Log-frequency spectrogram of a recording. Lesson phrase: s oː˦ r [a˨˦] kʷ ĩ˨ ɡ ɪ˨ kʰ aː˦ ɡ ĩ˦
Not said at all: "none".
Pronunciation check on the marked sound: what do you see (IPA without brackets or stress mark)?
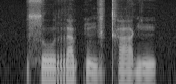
a˦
